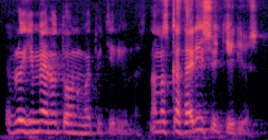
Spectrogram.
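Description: A man preaching a sermon with passion, moving between loud emphatic lines and quiet asides, with a gravelly voice. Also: high-pitched, very animated.

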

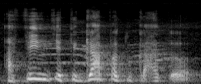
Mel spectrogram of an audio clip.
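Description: A man preaching a sermon, moving between hushed storytelling and fervent, shouted exhortation. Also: high voice, expressive, gravelly, slight background noise.

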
